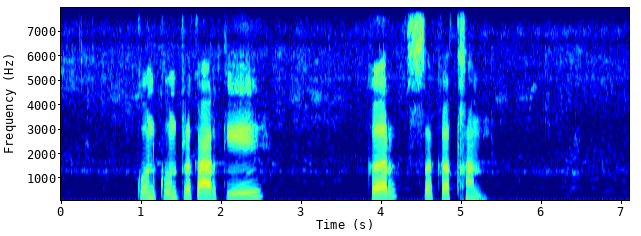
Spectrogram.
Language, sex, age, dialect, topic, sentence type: Chhattisgarhi, female, 46-50, Western/Budati/Khatahi, banking, question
